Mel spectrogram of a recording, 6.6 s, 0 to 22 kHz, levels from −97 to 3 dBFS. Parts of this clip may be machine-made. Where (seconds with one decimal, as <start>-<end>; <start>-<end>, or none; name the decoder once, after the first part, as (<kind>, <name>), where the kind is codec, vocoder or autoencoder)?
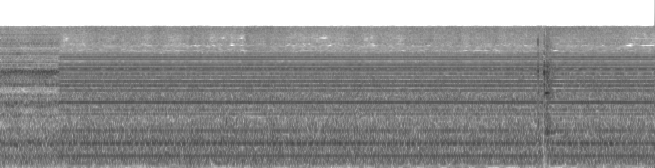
0.0-0.6 (codec, SNAC)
